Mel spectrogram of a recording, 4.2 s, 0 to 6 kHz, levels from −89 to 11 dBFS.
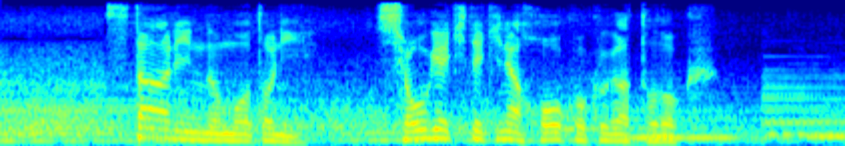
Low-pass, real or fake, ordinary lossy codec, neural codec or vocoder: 5.4 kHz; real; none; none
